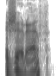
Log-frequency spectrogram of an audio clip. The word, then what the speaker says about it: жираф: а второй слог безударный слове жираф первый слог безударный а второй ударный поскольку ударение падает на звук а во втором слоге в некоторых случаях ударение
